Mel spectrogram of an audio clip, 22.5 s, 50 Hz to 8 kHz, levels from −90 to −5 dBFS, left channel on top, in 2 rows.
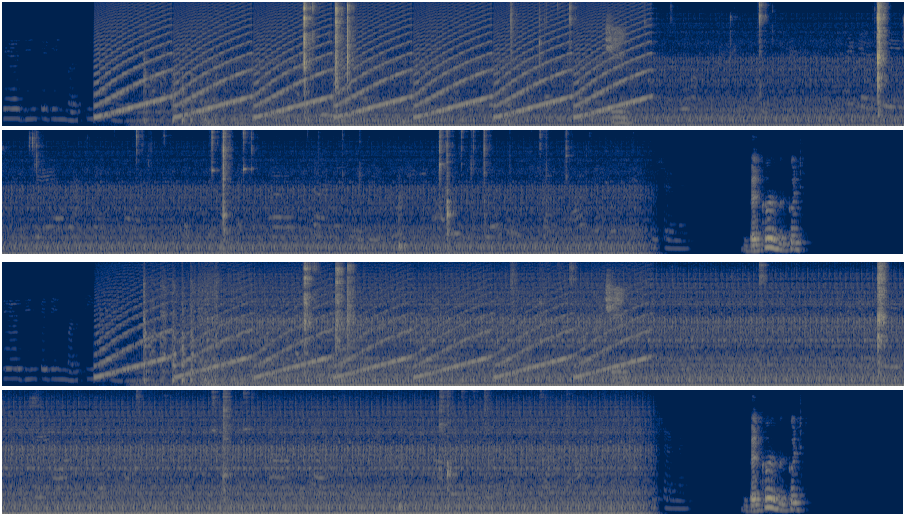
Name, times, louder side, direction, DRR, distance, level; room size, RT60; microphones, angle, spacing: voice 1, 0.0-8.0 8.4-19.8, equal, 35° right, -3 dB, 6.4 m, -65 dB
Alarm, 1.1-8.1, left 3 dB, 40° left, 1.9 m, -47 dB
sound 1, 1.6-19.5, right 5 dB, 85° right, 0.7 m, -49 dB
sound 2, 2.9-19.3, left 7 dB, 60° left, 1.8 m, -45 dB
voice 2, 7.5-7.9 20.5-21.3, equal, 10° right, 3 dB, 2.4 m, -44 dB
12.5 x 6.9 x 2.6 m, 0.23 s
head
